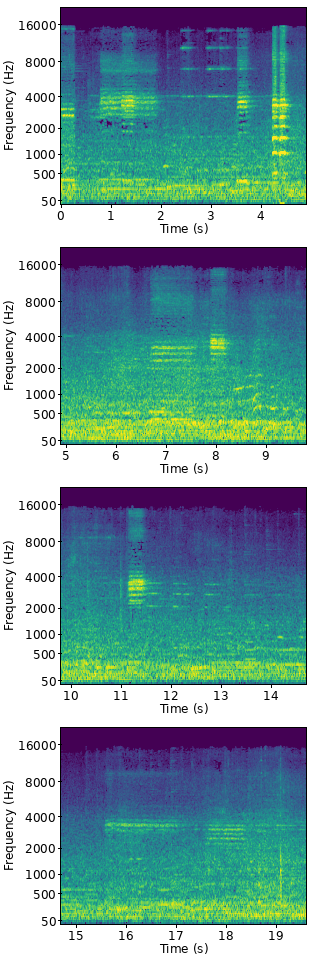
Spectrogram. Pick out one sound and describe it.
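Metal tongs click and scrape against a metal pan.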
